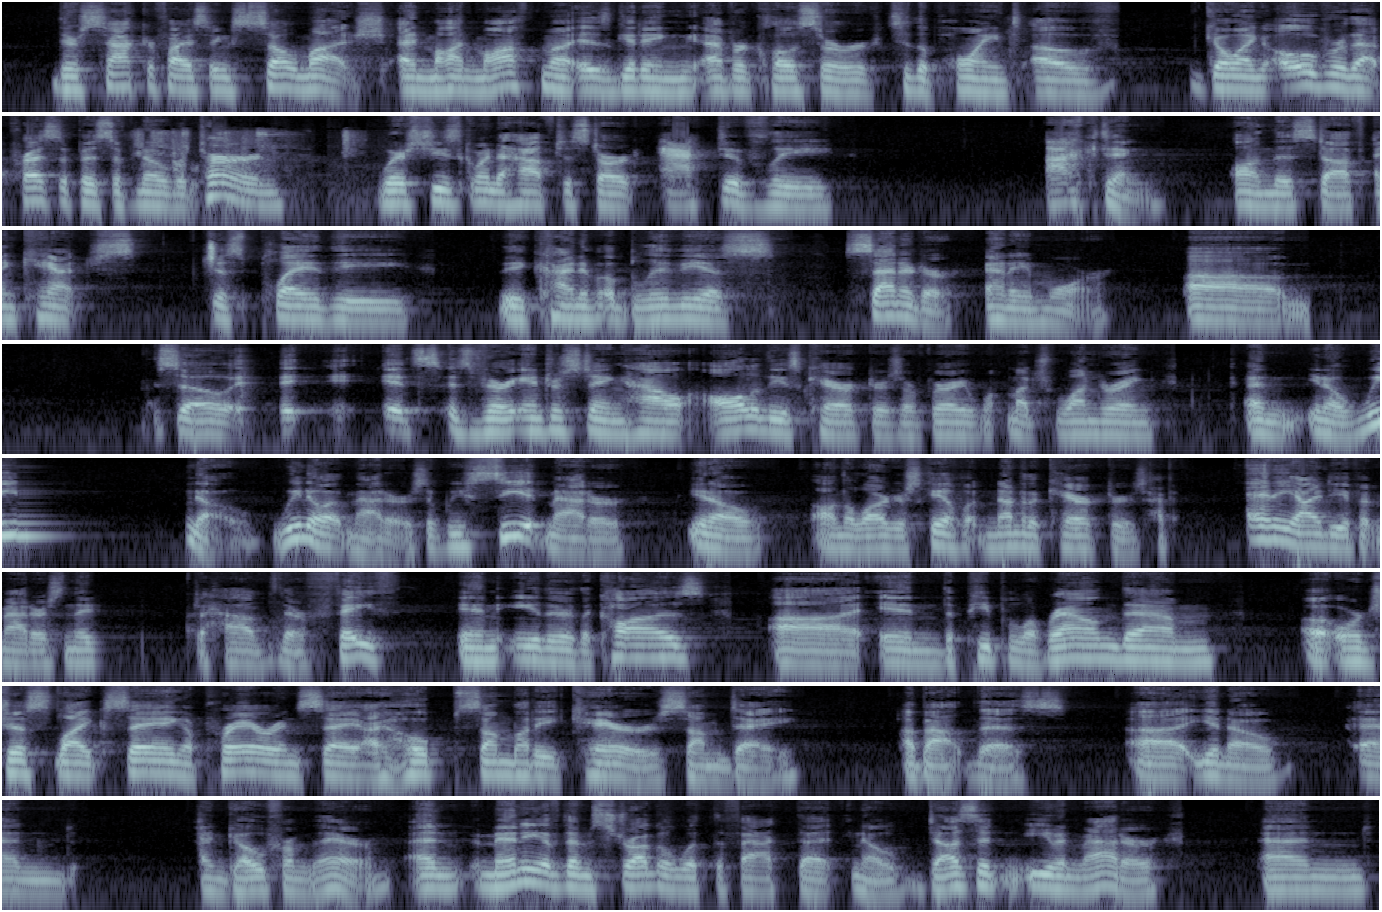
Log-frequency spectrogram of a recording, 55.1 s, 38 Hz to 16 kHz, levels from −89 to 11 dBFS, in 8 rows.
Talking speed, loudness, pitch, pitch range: 165 wpm, -22 LUFS, 120 Hz, 110-135 Hz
